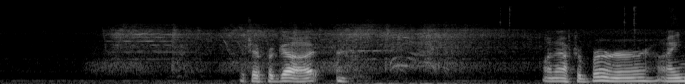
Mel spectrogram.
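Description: Video game sounds play from a small laptop speaker.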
